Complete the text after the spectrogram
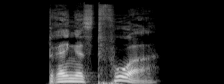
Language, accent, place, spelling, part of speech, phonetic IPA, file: German, Germany, Berlin, drängest vor, verb, [ˌdʁɛŋəst ˈfoːɐ̯], De-drängest vor.ogg
- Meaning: second-person singular subjunctive I of vordringen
